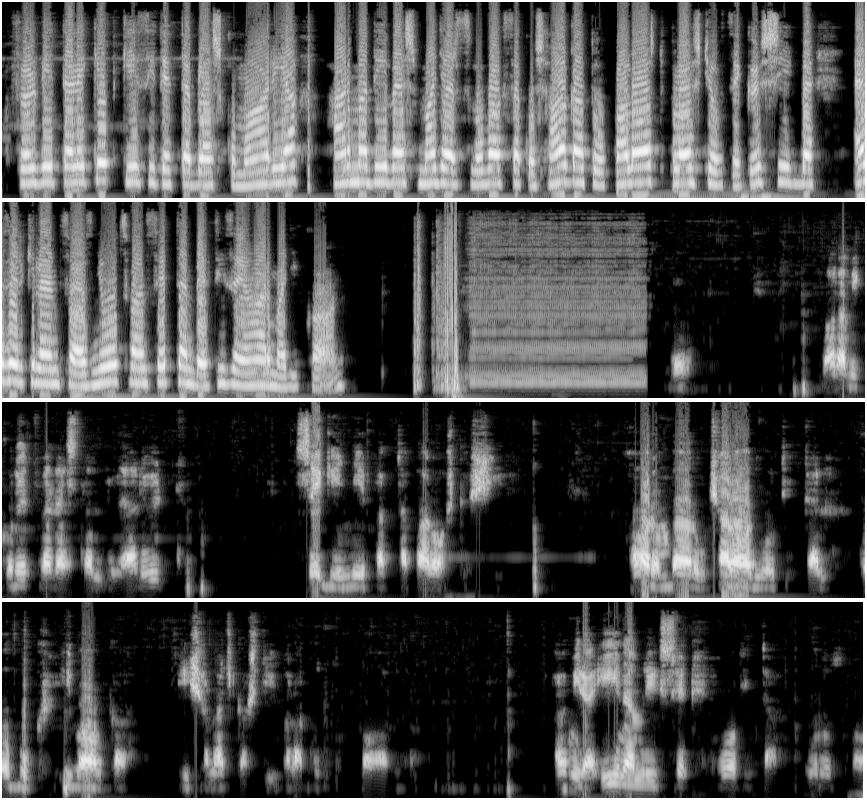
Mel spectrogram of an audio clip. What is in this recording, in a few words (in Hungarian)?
nyelvjaras gyujtesek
